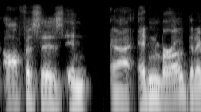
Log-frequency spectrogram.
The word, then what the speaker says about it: Edinburgh: You guys have L offices in uh Edinburgh. Did I pronounce that properly? Uh yes, kind of. Yeah, Edinburgh.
